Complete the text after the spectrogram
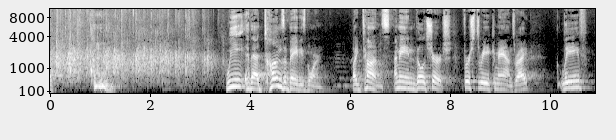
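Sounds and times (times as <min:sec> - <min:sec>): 
audience applauding: 0:00.0 - 0:03.9
speech: 0:03.5 - 0:10.9.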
